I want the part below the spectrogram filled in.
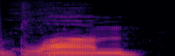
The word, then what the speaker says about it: Blame: And have you ever read the manga Blame? – I have not. – I can't read. – Okay. All right. Obviously. Blame or Blom, people pronounce it differently.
